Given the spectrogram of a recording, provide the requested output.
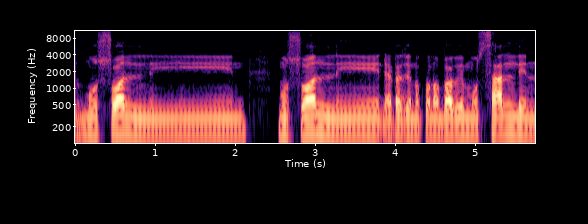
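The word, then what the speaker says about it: مُصَلِّين: ফাওয়াইললিল মুসাল্লিন ফাওয়াইলুল ফাওয়াইললিল ফাওয়াইললিল মুসাল্লিন মুসাল্লিন এটা যেন কোনভাবে মুসাল্লিন না হয়।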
